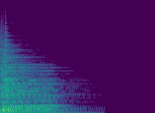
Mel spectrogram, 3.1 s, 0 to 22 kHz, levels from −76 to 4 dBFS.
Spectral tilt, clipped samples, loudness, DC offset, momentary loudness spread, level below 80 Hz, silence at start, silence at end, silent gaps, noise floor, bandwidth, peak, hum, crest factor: -6.5 dB/octave; under 0.1%; -28 LUFS; under 0.1%; 19 LU; -38 dBFS; 0 s; 1 s; none; -60 dBFS; 15 kHz; -8 dBFS; none; 22 dB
